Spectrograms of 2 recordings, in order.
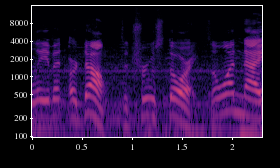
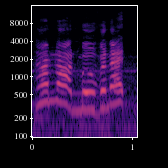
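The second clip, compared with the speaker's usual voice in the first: higher, louder whiny protest; Cody insists he's innocent; lightly voiced drunk friend; 11 semitones higher, 7 dB louder than usual.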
